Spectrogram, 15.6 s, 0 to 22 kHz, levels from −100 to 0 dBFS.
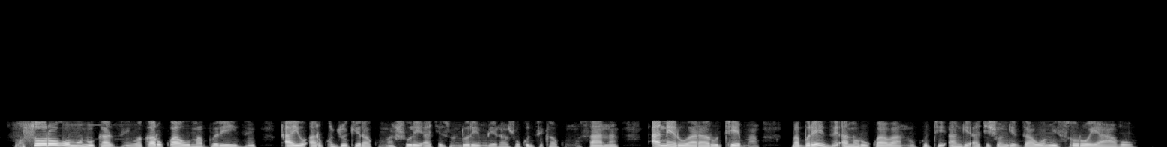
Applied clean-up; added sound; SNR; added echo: neural separator model SepFormer WHAM!.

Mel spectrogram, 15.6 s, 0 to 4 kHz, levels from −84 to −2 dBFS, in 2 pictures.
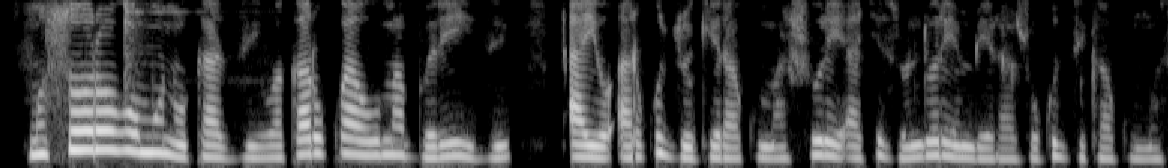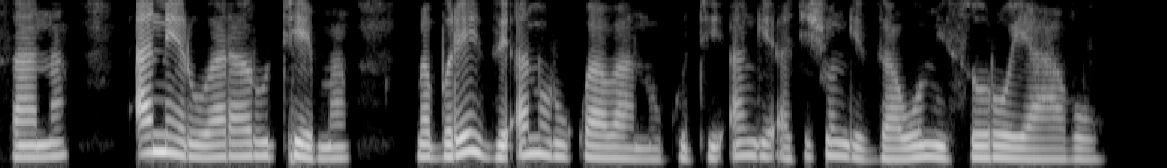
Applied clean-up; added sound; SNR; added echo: neural mask model RNNoise.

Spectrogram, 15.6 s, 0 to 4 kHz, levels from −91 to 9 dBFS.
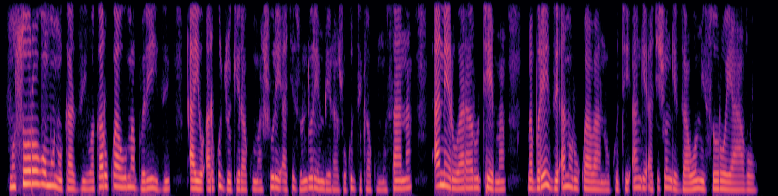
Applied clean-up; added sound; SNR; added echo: neural mask model Resemble Enhance denoiser.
